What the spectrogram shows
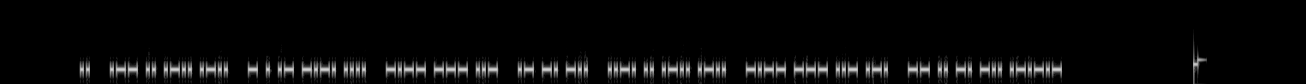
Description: Morse code, heard as a keyed tone, about 40 wpm, 700 Hz. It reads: I WILL TEACH YOU AND FILL YOUR MIND.
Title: Sentences from Top 1000 Words - Review Part 3 - 40wpm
